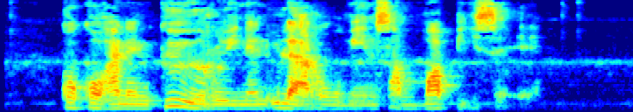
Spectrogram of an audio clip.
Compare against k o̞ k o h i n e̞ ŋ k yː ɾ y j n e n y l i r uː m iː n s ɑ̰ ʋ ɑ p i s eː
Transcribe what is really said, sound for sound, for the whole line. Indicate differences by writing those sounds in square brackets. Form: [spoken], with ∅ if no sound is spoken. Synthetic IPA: k o̞ k o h [æ] n e̞ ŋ k yː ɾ y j n e n y l [æ] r uː m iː n s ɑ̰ [ʋː] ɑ p i s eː

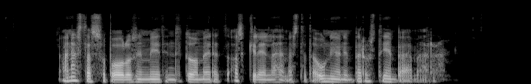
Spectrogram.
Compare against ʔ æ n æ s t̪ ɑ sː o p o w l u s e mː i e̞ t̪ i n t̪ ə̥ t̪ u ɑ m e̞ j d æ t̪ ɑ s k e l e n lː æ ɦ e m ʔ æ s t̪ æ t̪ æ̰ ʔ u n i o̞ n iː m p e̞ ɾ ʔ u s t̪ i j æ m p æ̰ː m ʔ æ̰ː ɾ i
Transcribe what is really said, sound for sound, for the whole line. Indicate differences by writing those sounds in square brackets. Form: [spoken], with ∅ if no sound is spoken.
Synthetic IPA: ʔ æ n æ s t̪ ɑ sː o p o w l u s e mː i e̞ t̪ i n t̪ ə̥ t̪ u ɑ m e̞ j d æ t̪ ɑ s k e l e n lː æ ɦ e m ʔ æ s t̪ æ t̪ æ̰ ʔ u n i o̞ n [i] m p e̞ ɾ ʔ u s t̪ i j [e] m p æ̰ː m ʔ æ̰ː ɾ [æ]

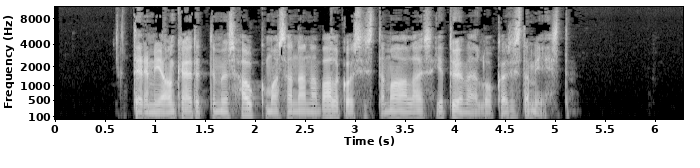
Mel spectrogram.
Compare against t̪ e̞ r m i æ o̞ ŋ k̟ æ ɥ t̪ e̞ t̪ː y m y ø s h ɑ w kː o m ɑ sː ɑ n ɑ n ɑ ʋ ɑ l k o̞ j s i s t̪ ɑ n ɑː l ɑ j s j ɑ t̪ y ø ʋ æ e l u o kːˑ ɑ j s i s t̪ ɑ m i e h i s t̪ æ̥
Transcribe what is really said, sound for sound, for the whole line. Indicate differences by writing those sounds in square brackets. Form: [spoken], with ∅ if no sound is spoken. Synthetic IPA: t̪ e̞ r m i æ o̞ ŋ k̟ æ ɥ t̪ e̞ t̪ː y m y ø s h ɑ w kː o m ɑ [s] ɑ n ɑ n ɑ ʋ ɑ l k o̞ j s i s t̪ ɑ [m] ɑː l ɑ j s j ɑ t̪ y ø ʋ æ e l u o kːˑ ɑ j s i s t̪ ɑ m i e h i s t̪ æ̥

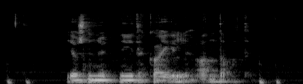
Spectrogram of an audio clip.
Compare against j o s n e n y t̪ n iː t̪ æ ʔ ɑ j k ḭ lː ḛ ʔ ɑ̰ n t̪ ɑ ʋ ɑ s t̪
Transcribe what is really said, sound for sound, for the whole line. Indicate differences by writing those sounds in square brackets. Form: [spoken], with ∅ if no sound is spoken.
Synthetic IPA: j o s n e n y t̪ n iː t̪ æ [k] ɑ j k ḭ lː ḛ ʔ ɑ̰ n t̪ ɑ ʋ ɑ [∅] t̪

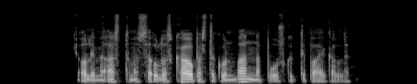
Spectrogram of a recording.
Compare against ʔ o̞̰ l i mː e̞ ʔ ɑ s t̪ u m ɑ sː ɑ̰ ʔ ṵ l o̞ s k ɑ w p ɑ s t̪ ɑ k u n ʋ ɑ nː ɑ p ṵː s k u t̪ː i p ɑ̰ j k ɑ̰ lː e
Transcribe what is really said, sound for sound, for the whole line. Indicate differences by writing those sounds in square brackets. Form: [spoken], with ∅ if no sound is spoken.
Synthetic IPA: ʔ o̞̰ l i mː e̞ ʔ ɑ s t̪ u m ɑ sː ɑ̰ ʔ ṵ l o̞ s k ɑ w p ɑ s t̪ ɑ k u n ʋ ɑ nː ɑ p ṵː s k u t̪ː i p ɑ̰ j k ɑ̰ lː e

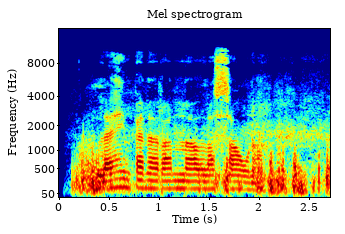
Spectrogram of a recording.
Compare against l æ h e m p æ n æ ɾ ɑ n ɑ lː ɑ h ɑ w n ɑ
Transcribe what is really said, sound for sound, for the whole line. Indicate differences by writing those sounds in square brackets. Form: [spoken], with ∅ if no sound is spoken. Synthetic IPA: l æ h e m p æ n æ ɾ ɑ [nː] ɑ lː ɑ [s] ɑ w n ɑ

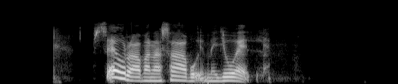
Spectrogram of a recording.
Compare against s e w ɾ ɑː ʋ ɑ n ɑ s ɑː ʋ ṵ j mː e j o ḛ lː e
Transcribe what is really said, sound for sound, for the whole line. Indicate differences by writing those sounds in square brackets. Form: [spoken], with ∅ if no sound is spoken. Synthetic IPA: s e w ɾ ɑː ʋ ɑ n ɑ s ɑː ʋ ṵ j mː e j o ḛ lː e

